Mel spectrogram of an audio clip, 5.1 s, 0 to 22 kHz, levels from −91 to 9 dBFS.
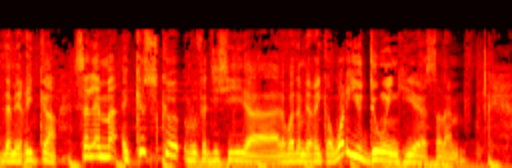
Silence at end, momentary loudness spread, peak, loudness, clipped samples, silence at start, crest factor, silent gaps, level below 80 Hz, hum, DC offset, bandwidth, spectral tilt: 0 s; 7 LU; -4 dBFS; -22 LUFS; under 0.1%; 0 s; 18 dB; none; -36 dBFS; none; under 0.1%; 11.5 kHz; -4.5 dB/octave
